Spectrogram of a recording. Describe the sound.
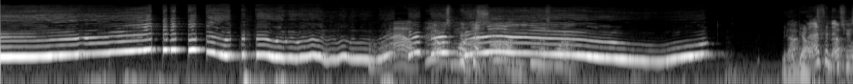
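A loud, wailing siren effect with a strongly voice-like tone, swelling and falling in pitch for about nine seconds before cutting off, followed by brief warbling sounds.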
